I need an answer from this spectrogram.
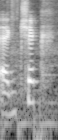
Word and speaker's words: Egg Chick: Okay, and then Egg Chick. Or Egg Chic, as some people say, but I am strongly for the Egg Chick pronunciation.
